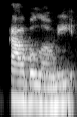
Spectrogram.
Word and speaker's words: abalone: it is a type of shellfish and then abalone abalone it looks like abalone in spelling right it is actually pronounced abalone again another type of shellfish all used for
